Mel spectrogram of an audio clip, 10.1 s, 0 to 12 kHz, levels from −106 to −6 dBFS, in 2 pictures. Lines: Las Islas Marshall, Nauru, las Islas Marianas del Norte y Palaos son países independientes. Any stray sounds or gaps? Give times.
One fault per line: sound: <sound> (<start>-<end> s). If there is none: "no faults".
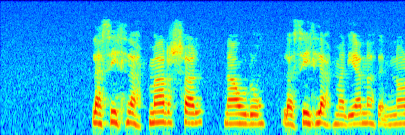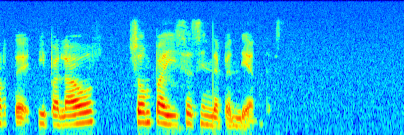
no faults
